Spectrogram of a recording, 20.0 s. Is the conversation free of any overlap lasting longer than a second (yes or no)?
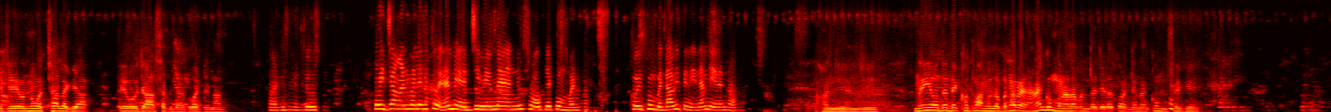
yes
